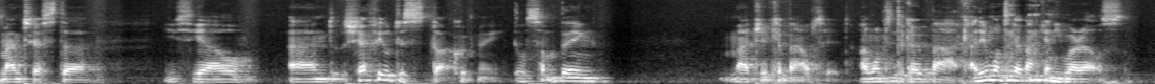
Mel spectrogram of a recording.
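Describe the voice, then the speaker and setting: A man with an American accent, plus audible room echo. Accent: sounds British. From mixed: Germany, United States, UK (forces family). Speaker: entrepreneur. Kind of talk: podcast interview. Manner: hesitant, many fillers and restarts.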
